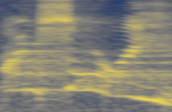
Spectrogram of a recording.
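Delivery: high panicked squeak. Acted. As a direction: blurt it out in panic. Panicked apology to teacher.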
